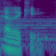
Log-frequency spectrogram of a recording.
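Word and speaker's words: Helike: Now, it's pronounced, it's written like he like. He like, yes. He like. But it's Eleki.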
